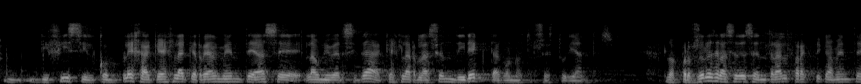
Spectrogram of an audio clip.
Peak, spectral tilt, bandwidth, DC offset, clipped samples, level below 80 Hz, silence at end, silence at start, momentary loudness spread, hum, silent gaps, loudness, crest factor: -16 dBFS; -5 dB/octave; 7.4 kHz; under 0.1%; under 0.1%; -72 dBFS; 0 s; 0.05 s; 11 LU; none; none; -36 LUFS; 20 dB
